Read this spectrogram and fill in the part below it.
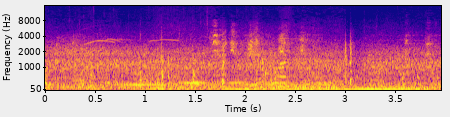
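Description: Gulls call intermittently over a foggy fishing harbor near Trabzon, short faint cries against steady low background rumble, with a voice speaking softly over them.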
